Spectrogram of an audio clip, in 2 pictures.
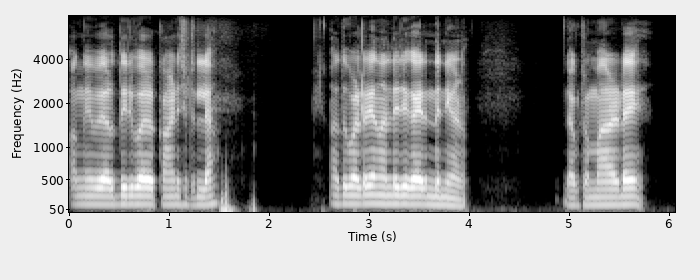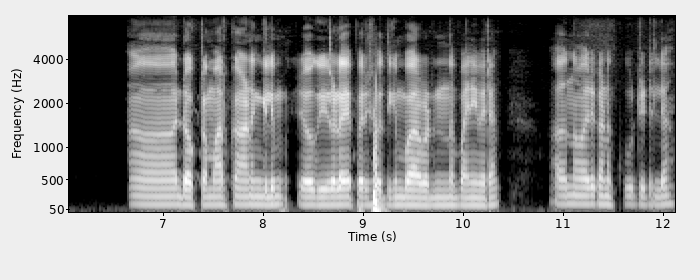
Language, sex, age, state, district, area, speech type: Malayalam, male, 30-45, Kerala, Idukki, rural, spontaneous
